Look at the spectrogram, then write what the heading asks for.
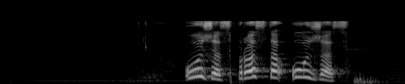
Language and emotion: Russian, angry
